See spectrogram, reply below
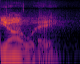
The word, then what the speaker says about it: Yahweh: The second, all capital L-O-R-D, indicates that it is a translation of that Hebrew name of God. It is the YHWH tetragrammaton that is unpronounceable, but according to most scholars, the pronunciation is probably Yahweh.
